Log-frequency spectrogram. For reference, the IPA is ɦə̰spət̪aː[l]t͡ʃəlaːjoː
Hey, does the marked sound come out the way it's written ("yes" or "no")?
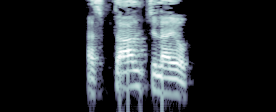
yes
